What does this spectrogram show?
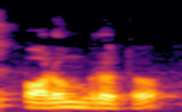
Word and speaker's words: Parambrata: to explain to them so in Bengali it is pronounced as Forum Bruto but um so the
